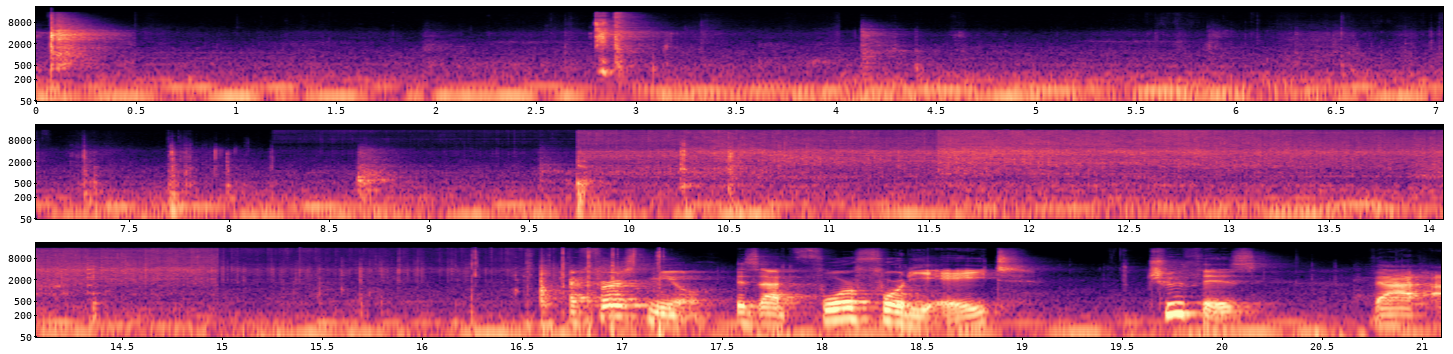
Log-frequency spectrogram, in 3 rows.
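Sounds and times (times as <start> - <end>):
wrap sizzling on contact grill: 8.2 - 16.8.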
